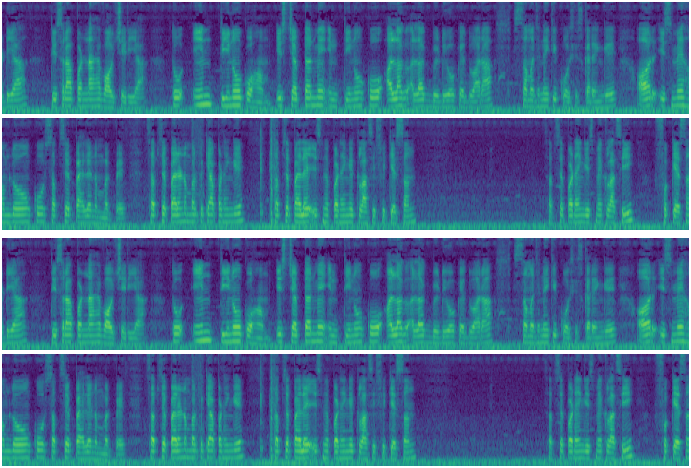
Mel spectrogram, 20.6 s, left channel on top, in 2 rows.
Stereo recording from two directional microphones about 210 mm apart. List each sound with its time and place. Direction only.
0.0 s speech: 10° right (ahead or behind)
18.5 s speech: centre (ahead or behind)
